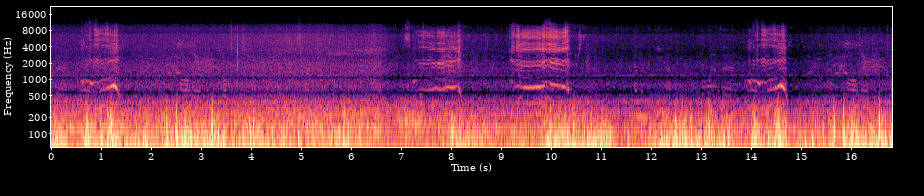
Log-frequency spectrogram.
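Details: Young Galapagos sea lions on a beach and in tide pools of the Galapagos Islands call for their absent mothers to bring milk: four hoarse, bleating wails, some rising then dipping, spaced over the steady rumble of breaking waves.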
